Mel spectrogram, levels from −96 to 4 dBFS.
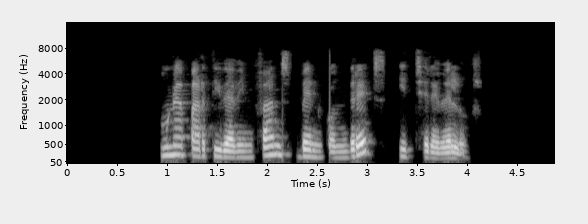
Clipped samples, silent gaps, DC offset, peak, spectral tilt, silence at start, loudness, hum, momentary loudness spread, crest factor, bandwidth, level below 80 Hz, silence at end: under 0.1%; 3.19-3.31 s; under 0.1%; -2 dBFS; -6.5 dB/octave; 0.95 s; -19 LUFS; none; 13 LU; 18 dB; 7.6 kHz; -62 dBFS; 0.9 s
